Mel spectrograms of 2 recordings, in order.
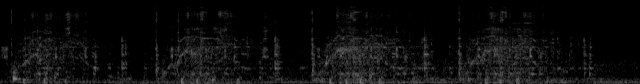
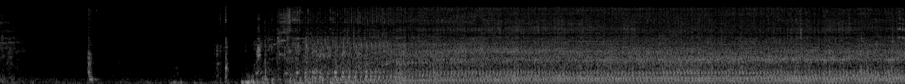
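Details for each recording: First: Snowblower refilled with oil and gas after being drained, spark plug wire reconnected: uneven pull-start cranking, never fires; suspected dirty carburetor or blocked fuel line. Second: Craftsman or 2021 Troy-Bilt snowblower, repaired after not starting, warm after sitting 5–10 minutes: pulls over, fires and settles into a steady even small-engine drone with no misses or knocks; normal running.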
